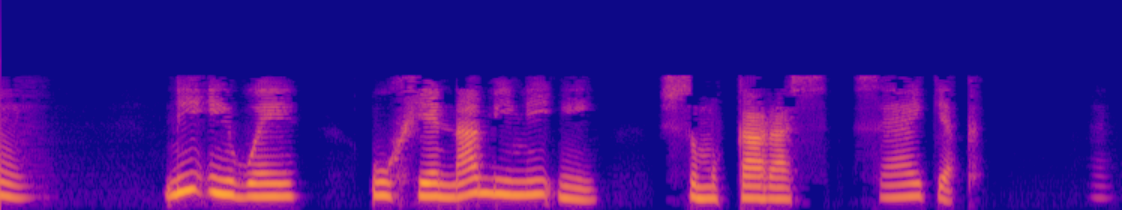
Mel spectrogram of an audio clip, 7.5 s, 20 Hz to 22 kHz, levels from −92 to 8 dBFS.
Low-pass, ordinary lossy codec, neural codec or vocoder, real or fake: 7.2 kHz; MP3, 24 kbps; codec, 16 kHz, about 1 kbps, DyCAST, with the encoder's durations; fake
